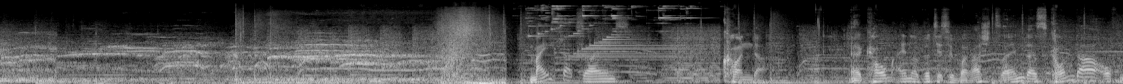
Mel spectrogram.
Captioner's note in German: schreien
